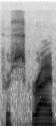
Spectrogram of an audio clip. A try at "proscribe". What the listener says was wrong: Proscribe, not prescribe. Yes, but it sounded like you said prescribe, which is, the O was very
